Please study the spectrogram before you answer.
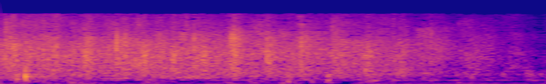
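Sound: audience applause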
